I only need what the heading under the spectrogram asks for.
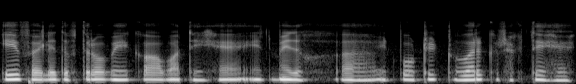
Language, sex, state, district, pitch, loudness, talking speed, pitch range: Hindi, female, Delhi, New Delhi, 215 Hz, -15 LUFS, 125 wpm, 200-225 Hz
